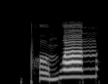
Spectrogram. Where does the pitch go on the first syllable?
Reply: low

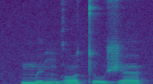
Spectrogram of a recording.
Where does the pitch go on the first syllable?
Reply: high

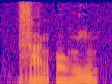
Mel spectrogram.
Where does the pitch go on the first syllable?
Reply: low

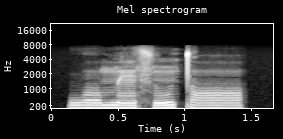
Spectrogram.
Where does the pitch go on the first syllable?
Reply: low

